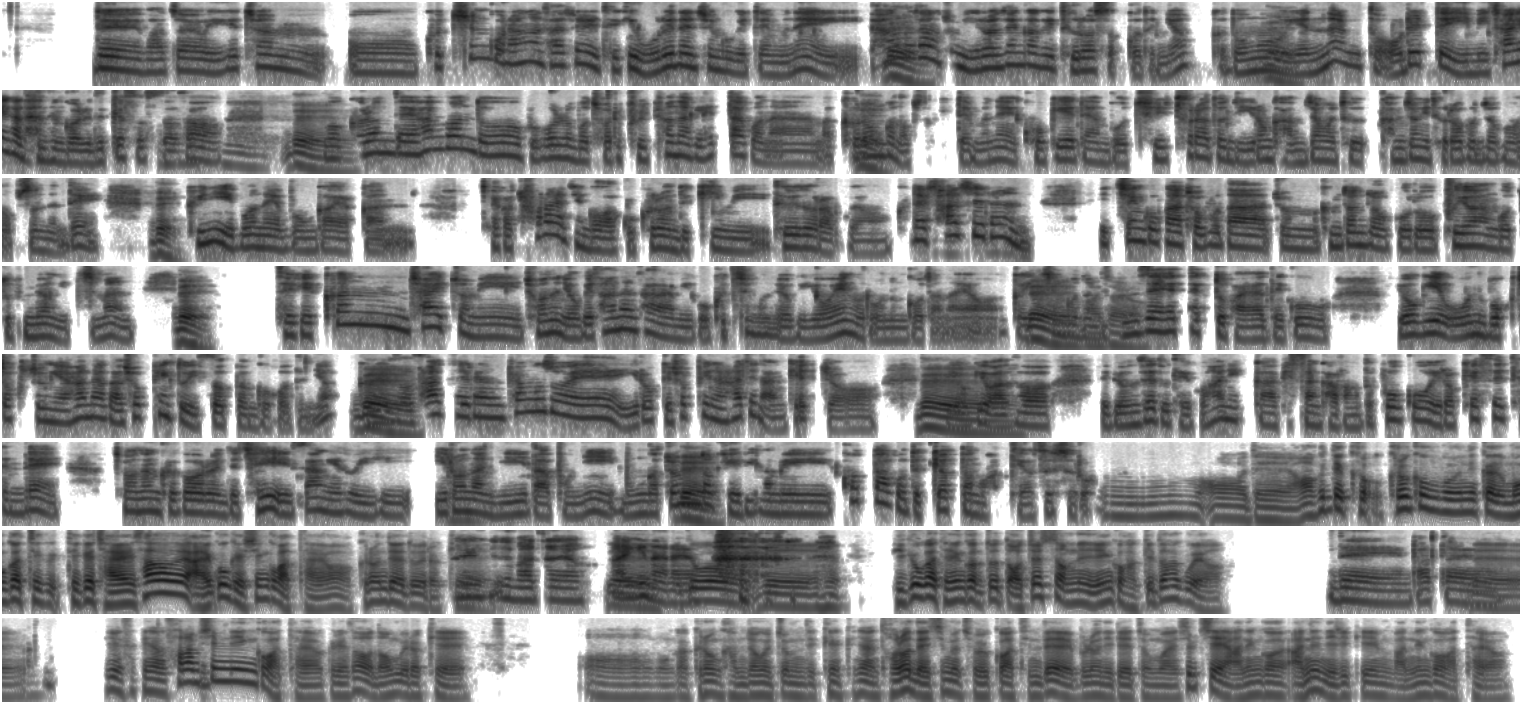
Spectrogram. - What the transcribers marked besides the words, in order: other background noise; tapping; laughing while speaking: "차이가 나는 거를"; laugh
- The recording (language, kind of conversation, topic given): Korean, advice, 다른 사람과 소비를 비교하는 습관을 어떻게 멈출 수 있을까요?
